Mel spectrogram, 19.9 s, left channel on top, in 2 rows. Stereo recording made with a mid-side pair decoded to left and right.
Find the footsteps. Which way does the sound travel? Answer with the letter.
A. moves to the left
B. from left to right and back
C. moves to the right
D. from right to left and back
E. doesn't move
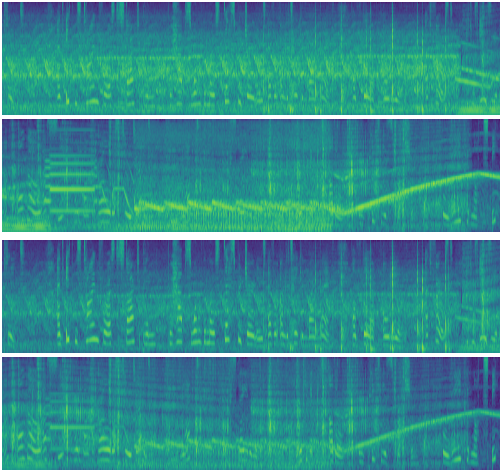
B.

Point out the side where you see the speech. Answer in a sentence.
You can hear the speech in the centre.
